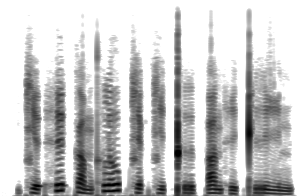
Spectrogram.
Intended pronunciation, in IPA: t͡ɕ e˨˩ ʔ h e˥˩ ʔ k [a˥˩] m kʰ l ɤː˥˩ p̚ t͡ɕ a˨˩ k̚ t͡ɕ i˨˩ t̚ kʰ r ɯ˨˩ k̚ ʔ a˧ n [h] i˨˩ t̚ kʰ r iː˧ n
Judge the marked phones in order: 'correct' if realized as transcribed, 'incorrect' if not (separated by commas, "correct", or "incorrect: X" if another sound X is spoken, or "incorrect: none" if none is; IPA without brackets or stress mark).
incorrect: a˨˩, correct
